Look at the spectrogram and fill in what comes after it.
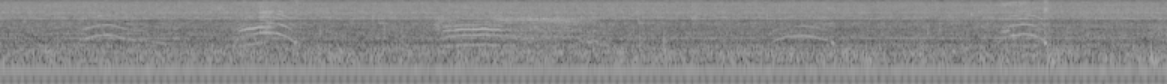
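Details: Four newborn Ragdoll kittens at a home cattery in central Kansas, raised without cages. Several thin, arched mews rise and fall, spread irregularly across the clip, above a steady background hum.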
